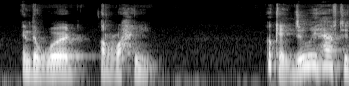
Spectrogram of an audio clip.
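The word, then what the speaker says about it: الرحيم: However, we have lam here. It is lam shamsiyya. We don't pronounce it. Remember, don't forget.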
